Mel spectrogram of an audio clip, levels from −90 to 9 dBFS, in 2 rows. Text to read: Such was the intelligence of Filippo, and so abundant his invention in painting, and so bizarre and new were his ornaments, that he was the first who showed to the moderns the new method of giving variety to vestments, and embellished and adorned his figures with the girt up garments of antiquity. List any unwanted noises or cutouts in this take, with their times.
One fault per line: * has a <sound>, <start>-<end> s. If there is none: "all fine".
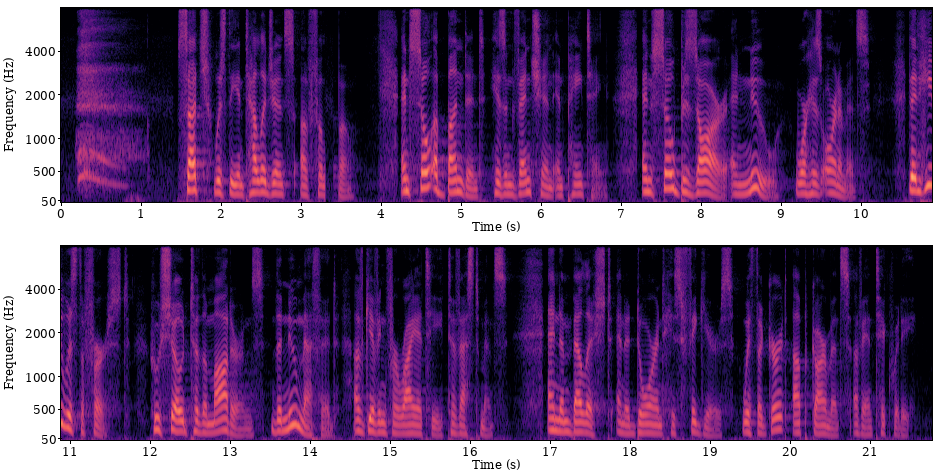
* has a sigh, 0.2-1.1 s
* has a dropout, 3.3-3.4 s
